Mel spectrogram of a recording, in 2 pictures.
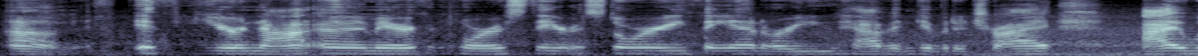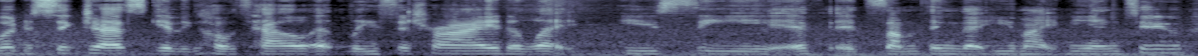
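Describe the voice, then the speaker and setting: A young woman chatting casually as a vlogger, enthusiastic and full of "um" pauses. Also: sits low, flat delivery, background noise. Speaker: vlogger reviewing a TV series. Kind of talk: casual chat.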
